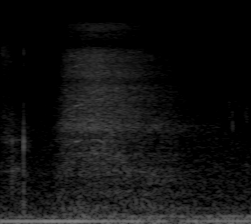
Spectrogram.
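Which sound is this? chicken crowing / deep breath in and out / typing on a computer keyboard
deep breath in and out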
